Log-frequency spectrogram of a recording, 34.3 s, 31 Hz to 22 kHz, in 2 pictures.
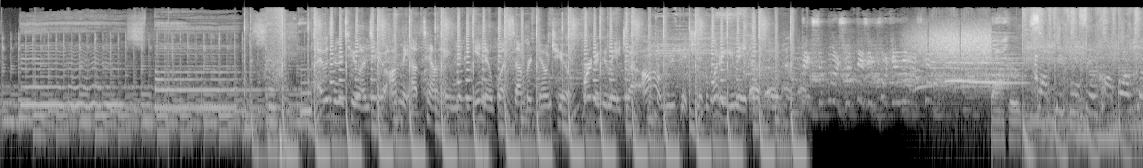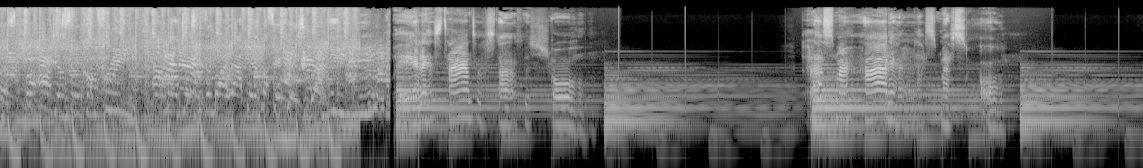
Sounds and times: Pop music: 0.0s - 26.1s, 29.2s - 32.2s.

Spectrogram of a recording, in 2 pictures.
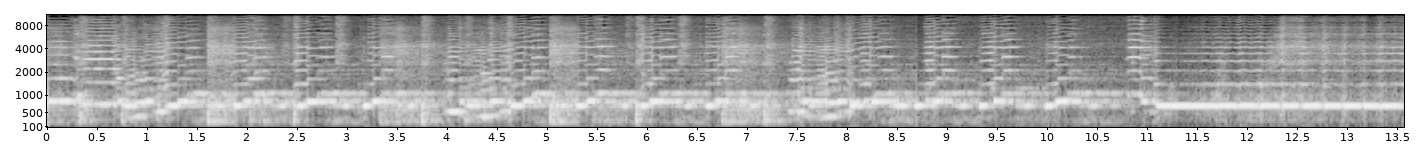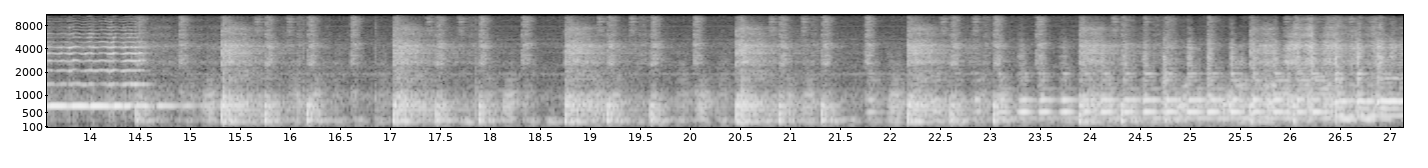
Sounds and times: Violin, fiddle: 0.0s - 14.8s, 23.0s - 27.1s.

